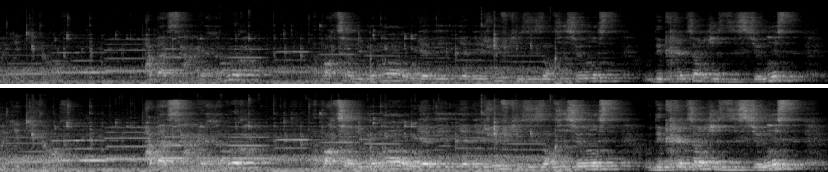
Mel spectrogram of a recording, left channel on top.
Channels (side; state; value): left; quieter; 11.0 dB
